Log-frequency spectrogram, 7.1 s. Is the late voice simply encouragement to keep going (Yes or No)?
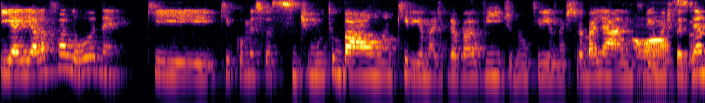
Yes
